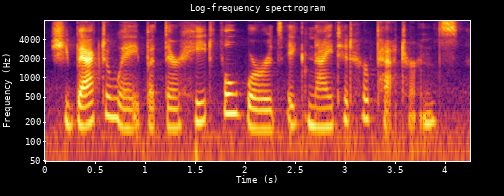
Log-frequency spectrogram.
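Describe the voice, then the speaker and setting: A woman reading a storybook aloud in an expressive, suspenseful, dramatic narrating style. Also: fairly low pitch, unhurried, a little hiss or hum. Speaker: storybook reader.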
